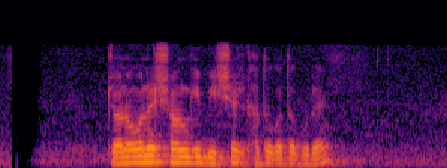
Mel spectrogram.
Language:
Bangla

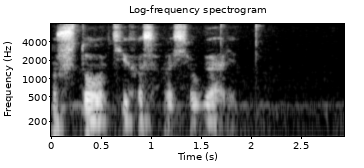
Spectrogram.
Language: Russian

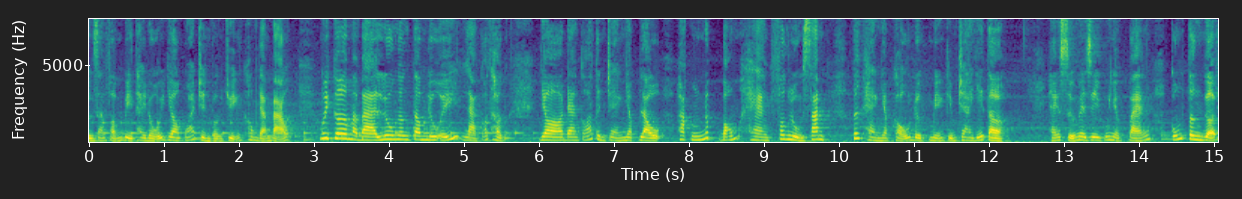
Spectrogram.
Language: Vietnamese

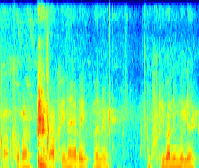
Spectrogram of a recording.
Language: Bodo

